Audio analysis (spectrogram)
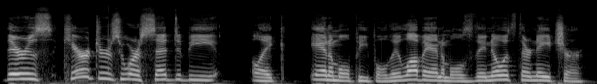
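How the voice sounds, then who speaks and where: A man's voice: high-pitched, normal speed, smooth, dry recording, studio quality. A man co-hosting a podcast, reading prepared film analysis in a methodical way while losing his voice. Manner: methodical, listing details with frequent "um" and "like". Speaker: podcast co-host.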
